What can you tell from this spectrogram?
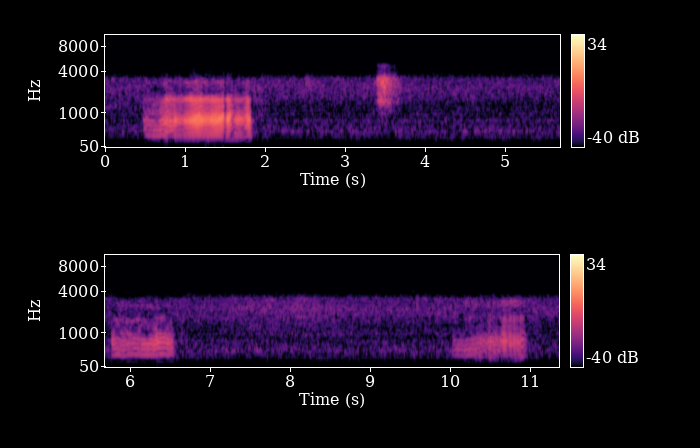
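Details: Sleeping chiweenie (small dog) that fell asleep very tired: three loud, rough snoring sounds with a buzzing tone, each after a pause of quiet breathing; snoring.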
